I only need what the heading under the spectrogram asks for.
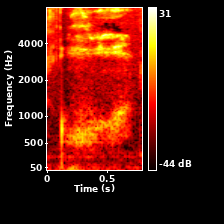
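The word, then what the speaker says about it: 火: tôi, điều này chỉ để ghi nhớ cách phát âm đó là "Huo" (không phải giọng Anh của "Whore" lol) nhưng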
